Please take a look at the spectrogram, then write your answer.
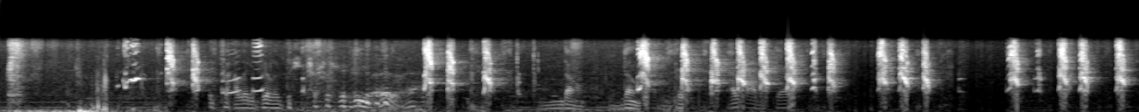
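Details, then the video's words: Puppy barking at a fake alligator head with its teddy bear; a person speaks in the first half, then rapid bursts of short barks, pausing briefly before another run. "puppy barking at alligator"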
